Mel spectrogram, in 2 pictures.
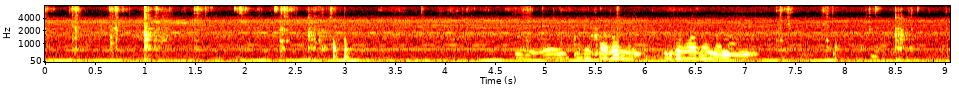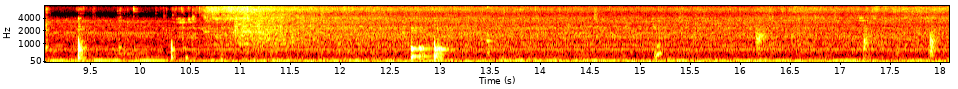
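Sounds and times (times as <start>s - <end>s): vegetables clinking in steel bowl: 0.0s - 3.1s
vegetables sizzling in wok: 7.2s - 18.0s.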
